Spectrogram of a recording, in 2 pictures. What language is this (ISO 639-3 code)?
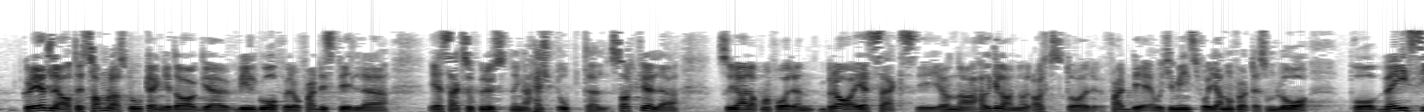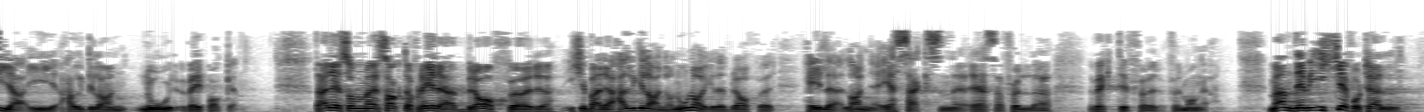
nob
